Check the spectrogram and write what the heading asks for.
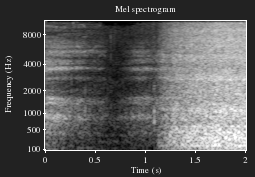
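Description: Faint quiet for about a second, then wind rush and the steady drone of a Honda CB650F's inline-four engine come up as the bike runs along the highway.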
